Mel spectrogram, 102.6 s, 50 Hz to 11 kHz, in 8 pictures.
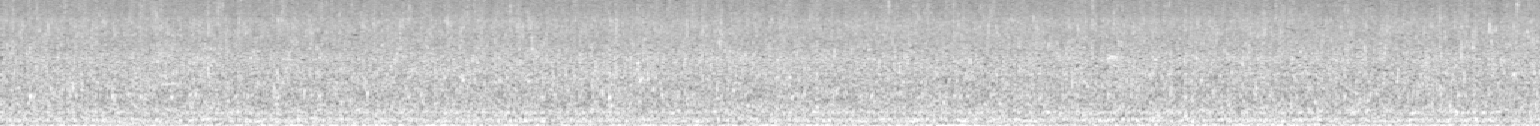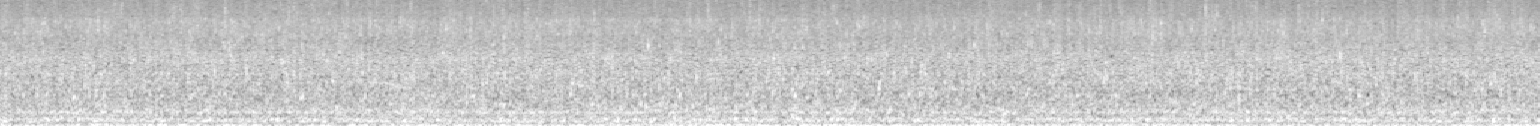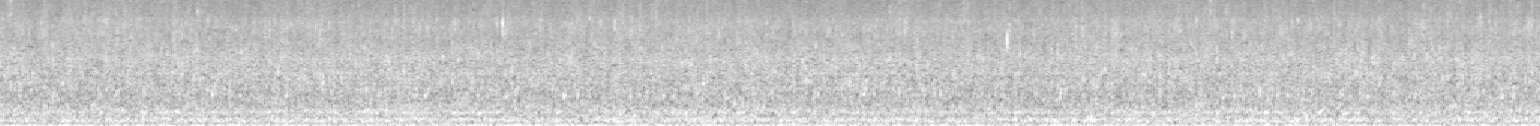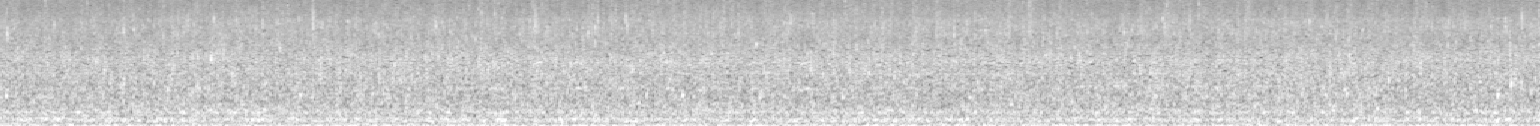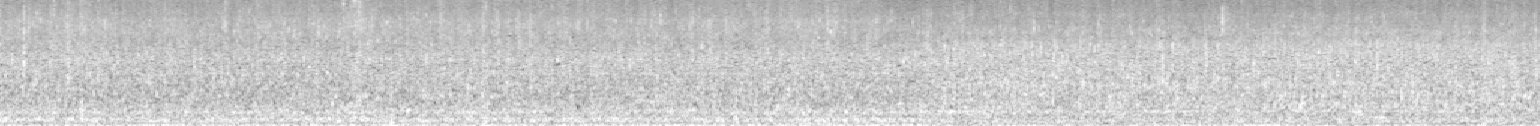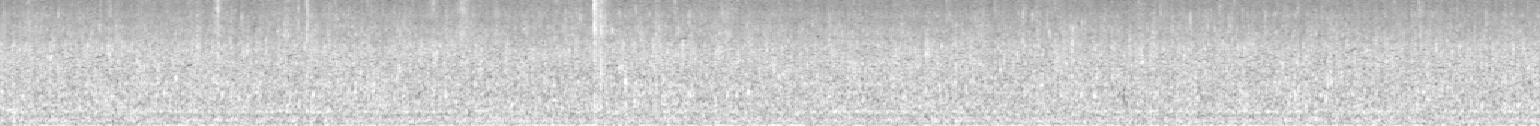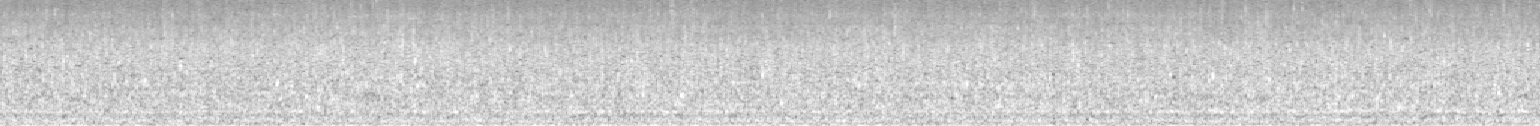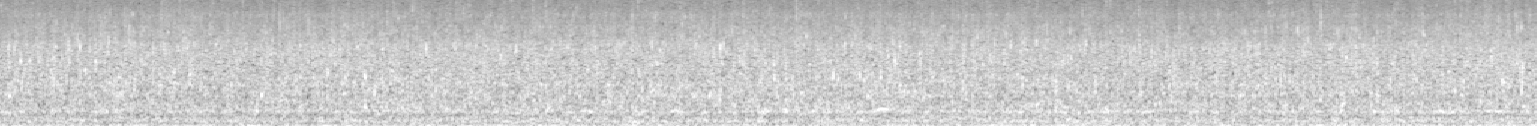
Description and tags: stream sound 2
ambient recording of a small stream in Auckland New Zealand part 2 - this is within earshot of a road though mostly usable
stream, creek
